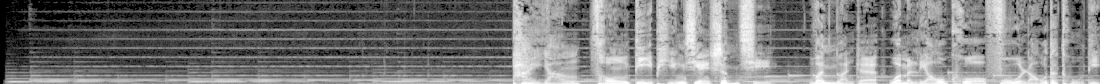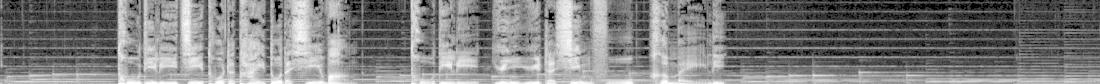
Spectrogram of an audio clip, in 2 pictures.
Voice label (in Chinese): 男, 人物 舒缓叙述; 田间诊脉人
